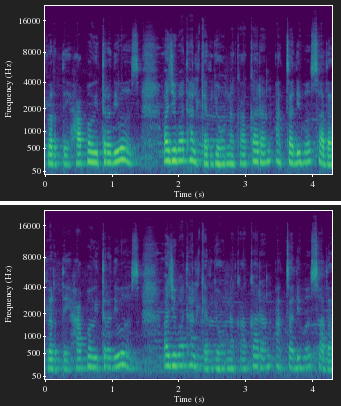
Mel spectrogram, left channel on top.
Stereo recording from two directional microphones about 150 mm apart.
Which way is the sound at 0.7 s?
40° left (ahead or behind).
